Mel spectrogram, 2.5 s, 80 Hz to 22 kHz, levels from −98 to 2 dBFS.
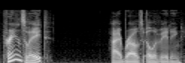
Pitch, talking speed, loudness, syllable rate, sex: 130 Hz, 75 wpm, -20 LUFS, 3.7 syllables/s, male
